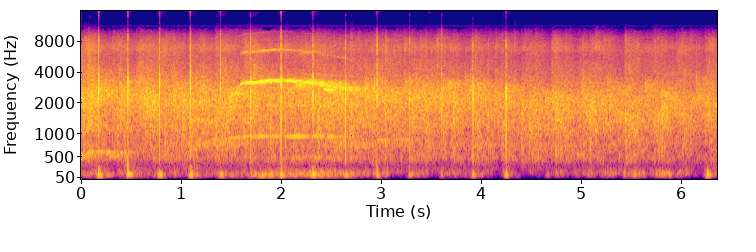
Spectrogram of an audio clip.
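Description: Steady applause from an audience for a singer after a song he composed, dense overlapping claps with sharper individual claps standing out, swelling briefly in the middle along with a faint high whistle before settling back to an even level.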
